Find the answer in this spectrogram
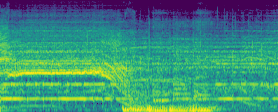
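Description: Gospel choir and band music: a high note is held, then slides down about two seconds in, over a steady sustained chord, with bass notes coming in briefly.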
